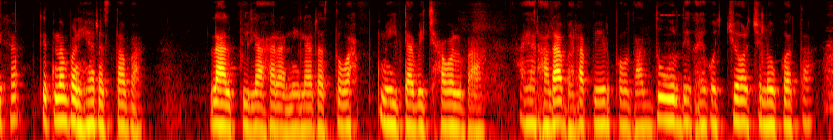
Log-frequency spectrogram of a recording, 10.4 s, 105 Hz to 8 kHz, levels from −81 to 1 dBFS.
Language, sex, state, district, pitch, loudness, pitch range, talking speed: Hindi, male, Uttar Pradesh, Varanasi, 165 Hz, -27 LUFS, 155-175 Hz, 130 wpm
